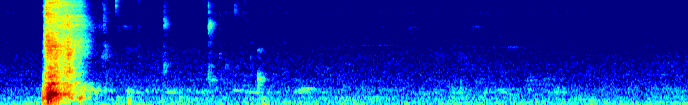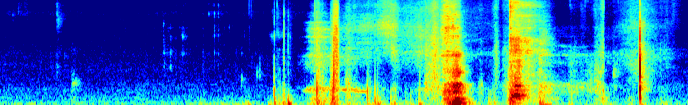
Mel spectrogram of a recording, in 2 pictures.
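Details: Dog coughing: one harsh burst, a long quiet gap, then a run of three or four rough, hacking coughs with throat clearing; cough.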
